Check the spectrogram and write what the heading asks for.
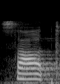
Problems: none marked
